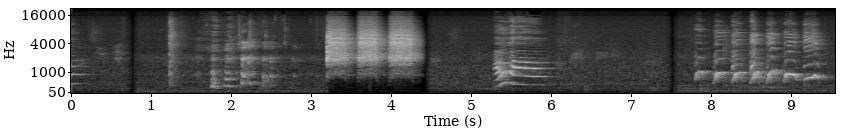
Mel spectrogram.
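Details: Adopted 13-year-old male Eclectus parrot kept indoors, which says hello, wow, huh and aaaw, sings and gives kisses: a varied run of harsh squawks, a loud rasping burst, a rising then falling whistled call and a fast series of clipped notes.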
